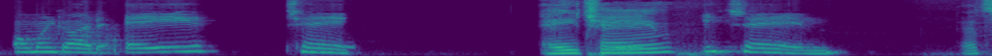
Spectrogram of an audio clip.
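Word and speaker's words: Achane: do you say his name oh my God a chain a chain a chain that's so anti-climactic every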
